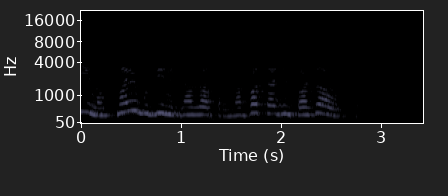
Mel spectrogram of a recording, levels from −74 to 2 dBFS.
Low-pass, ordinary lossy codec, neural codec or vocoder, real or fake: 3.6 kHz; AAC, 32 kbps; codec, 16 kHz, 16 kbps, FunCodec, trained on Chinese and English, 50 frames a second; fake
